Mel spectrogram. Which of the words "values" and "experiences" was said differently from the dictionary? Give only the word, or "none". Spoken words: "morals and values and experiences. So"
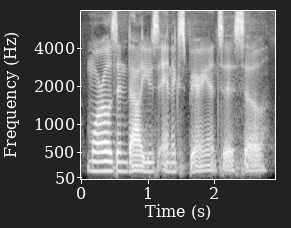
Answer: none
